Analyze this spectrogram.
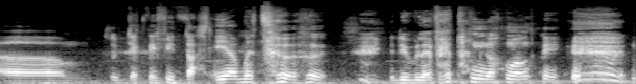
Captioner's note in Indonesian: tertawa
